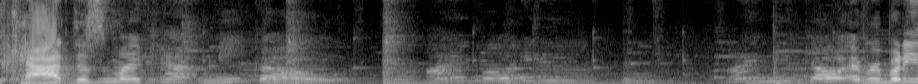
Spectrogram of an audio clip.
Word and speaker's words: Miko: This is my cat, Miko. Hi, buddy. Hi, Miko. Everybody in chat say hi, Miko. It's spelled M-I-K-O.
